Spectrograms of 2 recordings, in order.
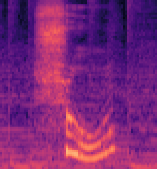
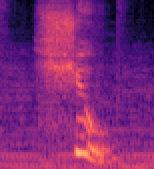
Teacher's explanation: So we have sh, which is always hard, and щ, which is always soft.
